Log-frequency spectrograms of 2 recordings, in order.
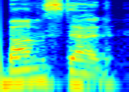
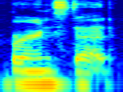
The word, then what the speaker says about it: Bumstead: and my greatest apologies it is Jordan Bumstead not burnstead but we're just doing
